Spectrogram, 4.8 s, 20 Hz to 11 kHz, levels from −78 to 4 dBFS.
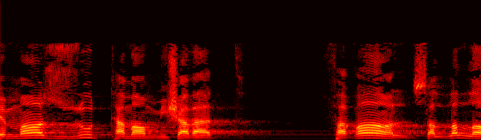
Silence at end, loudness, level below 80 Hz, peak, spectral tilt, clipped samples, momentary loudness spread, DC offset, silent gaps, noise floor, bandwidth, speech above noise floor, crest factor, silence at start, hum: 0 s; -28 LUFS; -84 dBFS; -12 dBFS; -2.5 dB/octave; under 0.1%; 13 LU; under 0.1%; none; -66 dBFS; 8 kHz; 37 dB; 18 dB; 0 s; none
